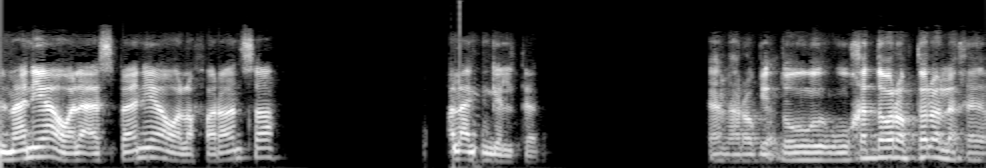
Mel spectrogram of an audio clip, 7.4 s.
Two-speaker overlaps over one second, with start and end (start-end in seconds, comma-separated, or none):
none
